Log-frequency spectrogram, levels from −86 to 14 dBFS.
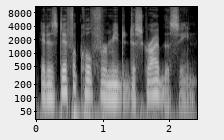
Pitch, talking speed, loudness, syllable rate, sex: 105 Hz, 225 wpm, -18 LUFS, 6.1 syllables/s, male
